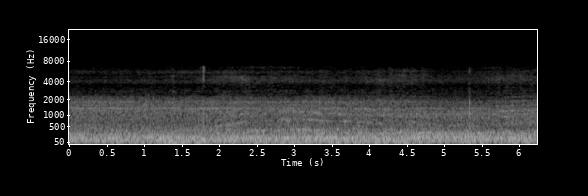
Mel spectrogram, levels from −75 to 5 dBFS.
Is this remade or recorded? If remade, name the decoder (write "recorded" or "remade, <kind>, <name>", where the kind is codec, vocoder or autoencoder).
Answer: recorded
